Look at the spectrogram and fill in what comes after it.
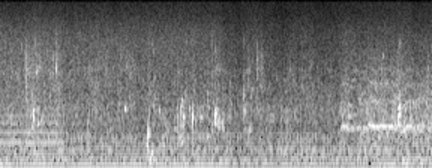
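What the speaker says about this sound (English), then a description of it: "listening to the lapping of the waves" Water laps softly against wooden ships moored at a wharf, making a low continuous wash with faint trickles and splashes. Occasional light creaks sound over the gentle moderate-level background, with no speech.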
